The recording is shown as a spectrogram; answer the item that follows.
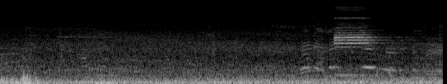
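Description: Street traffic rumbling, with a short vehicle horn toot about three and a half seconds in.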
